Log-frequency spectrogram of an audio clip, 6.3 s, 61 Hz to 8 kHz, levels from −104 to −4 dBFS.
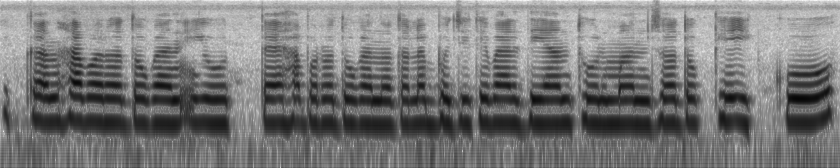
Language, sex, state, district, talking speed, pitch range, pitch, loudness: Chakma, female, Tripura, Dhalai, 140 wpm, 220-230 Hz, 225 Hz, -17 LUFS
